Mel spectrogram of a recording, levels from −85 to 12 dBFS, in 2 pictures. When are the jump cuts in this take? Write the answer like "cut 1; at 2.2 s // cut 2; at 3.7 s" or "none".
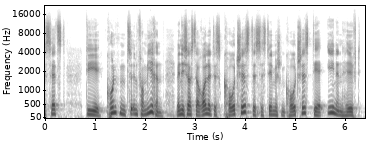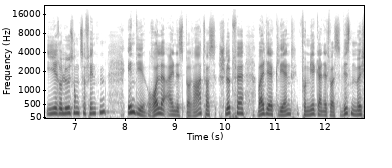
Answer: none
